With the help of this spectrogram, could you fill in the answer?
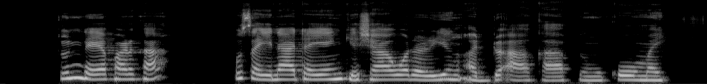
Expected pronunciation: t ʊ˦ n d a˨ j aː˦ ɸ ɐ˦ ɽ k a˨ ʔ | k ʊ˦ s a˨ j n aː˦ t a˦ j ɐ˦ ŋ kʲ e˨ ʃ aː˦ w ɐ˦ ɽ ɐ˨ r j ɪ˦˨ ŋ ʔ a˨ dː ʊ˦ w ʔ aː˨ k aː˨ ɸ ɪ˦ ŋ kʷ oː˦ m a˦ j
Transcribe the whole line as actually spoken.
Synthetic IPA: t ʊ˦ n d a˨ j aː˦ ɸ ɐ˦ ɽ k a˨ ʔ | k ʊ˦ s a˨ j n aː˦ t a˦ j ɐ˦ ŋ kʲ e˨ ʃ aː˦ w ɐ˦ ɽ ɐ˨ r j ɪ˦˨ ŋ ʔ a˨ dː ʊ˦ ʔ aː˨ k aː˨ ɸ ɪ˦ ŋ kʷ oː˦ m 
